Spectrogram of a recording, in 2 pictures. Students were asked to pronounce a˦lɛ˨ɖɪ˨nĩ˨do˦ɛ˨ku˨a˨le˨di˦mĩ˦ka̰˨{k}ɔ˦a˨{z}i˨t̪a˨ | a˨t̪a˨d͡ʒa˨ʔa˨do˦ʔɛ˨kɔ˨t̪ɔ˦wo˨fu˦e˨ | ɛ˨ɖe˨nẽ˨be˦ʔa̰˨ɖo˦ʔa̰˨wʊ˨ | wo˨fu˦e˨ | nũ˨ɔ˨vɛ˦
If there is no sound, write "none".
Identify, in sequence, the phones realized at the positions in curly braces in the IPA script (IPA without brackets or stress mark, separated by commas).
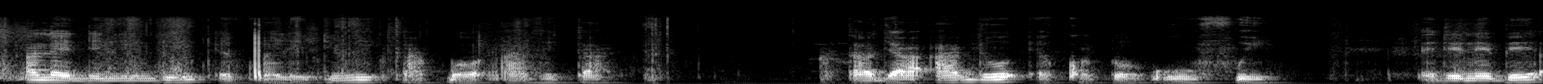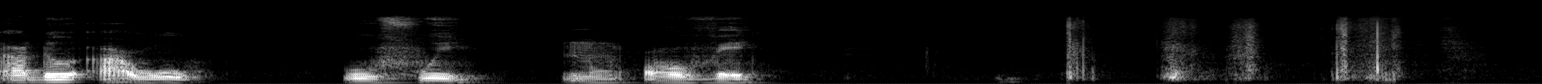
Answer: k͡p, v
